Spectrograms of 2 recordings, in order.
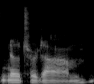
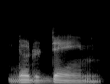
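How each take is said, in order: First: It is said with a French pronunciation. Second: It is said with an Americanized pronunciation. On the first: This is how the name really is. The speaker calls it right. "when it's Notre Dame" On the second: This is how people commonly say it. The speaker calls it wrong. "everybody says Notre Dame"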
